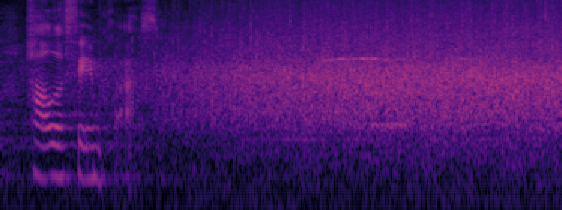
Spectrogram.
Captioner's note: audience clapping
